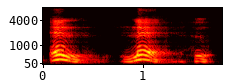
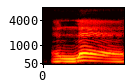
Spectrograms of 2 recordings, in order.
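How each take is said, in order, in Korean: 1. 마지막 h 소리가 분명하게 납니다. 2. 모음으로 끝나며 마지막 h는 없습니다. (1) "이건 엘레흐라고 읽는 것이 좋습니다" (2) "엘레 이렇게 이제 하는 거는 ... 무식한 거고"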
